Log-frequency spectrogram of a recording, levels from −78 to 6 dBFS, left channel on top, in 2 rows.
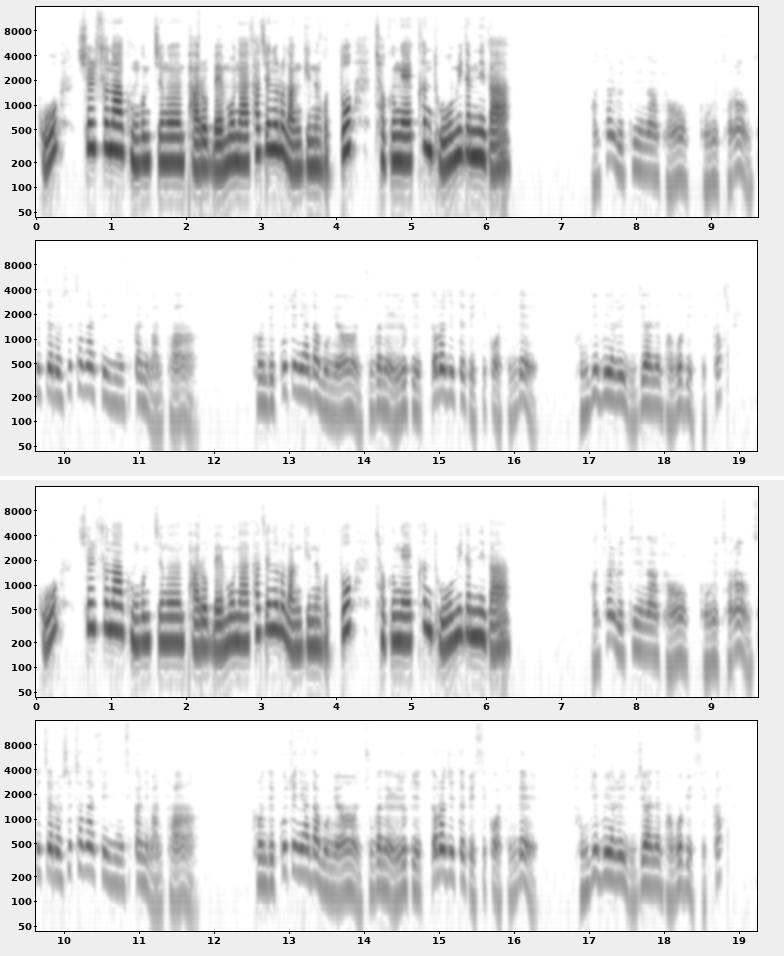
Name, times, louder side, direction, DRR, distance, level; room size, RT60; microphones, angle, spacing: voice 1, 0.0-6.3, left 5 dB, 50° left, 0.3 m, -24 dB
voice 2, 7.4-11.8 12.5-16.3 16.8-18.8, right 1 dB, 40° right, 3.6 m, -38 dB
open air
head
